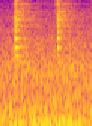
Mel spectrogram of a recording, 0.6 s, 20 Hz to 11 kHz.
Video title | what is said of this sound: 가성비 10단! 매디슨 델타10 se (MADISON DELTA10 se) | 가운데 부분을 좀 더 가볍게 깎아낸 형태라고 보시면 되겠습니다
